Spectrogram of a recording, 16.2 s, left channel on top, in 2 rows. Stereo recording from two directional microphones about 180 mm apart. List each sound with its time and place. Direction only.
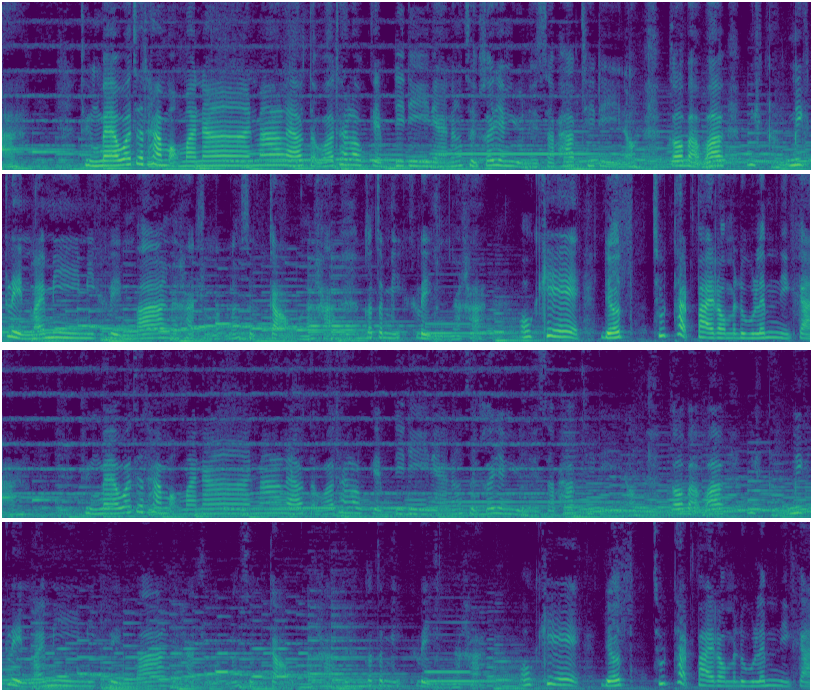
0.9 s speech: 45° left (ahead or behind)
6.7 s speech: 35° left (ahead or behind)
11.7 s speech: 45° left (ahead or behind)
13.5 s speech: 40° left (ahead or behind)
